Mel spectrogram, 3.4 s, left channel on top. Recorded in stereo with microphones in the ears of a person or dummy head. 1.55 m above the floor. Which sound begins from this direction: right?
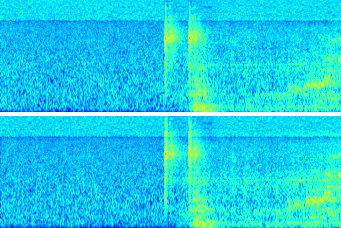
A hiss, at 1.6 s.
